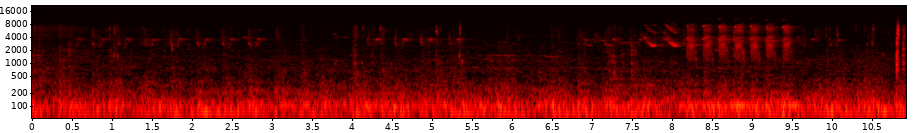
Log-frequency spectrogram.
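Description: Small birds chirping, with a fast run of about a dozen notes near the end, over a steady low rumble.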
